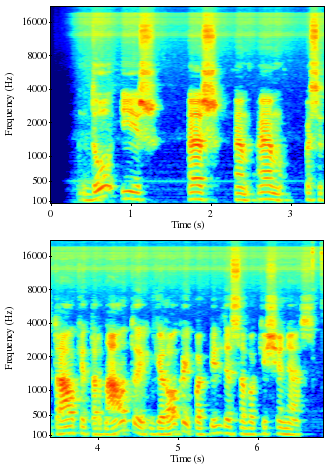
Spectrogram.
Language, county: Lithuanian, Vilnius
